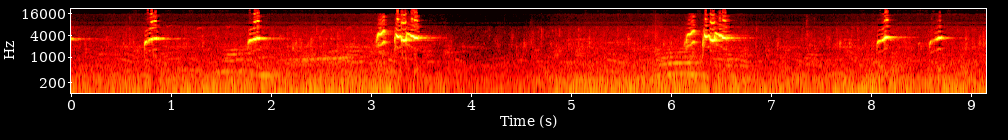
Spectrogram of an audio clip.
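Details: Gentilang, the sooty-headed bulbul, singing vigorously: clear whistled notes and chattering double bursts in loose clusters, with a near-silent pause of about two seconds in the middle.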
